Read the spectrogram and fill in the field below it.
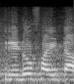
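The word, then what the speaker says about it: Pteridophyta: ट्रेडोफाइटा में पी आपका साइलेंट है, इसीलिए इसका प्रोनाउंसिएशन हम टी से करते हैं।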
